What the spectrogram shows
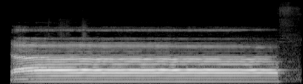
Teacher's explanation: বলতে হয় কাফ এই হরফটি বলতে চার আলিফ পরিমাণ লম্বা হবে জিহ্বার গোড়ার একটু আগে তালুতে লাগবে স্বাভাবিক উচ্চারণ হবে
